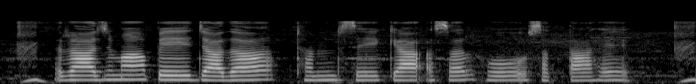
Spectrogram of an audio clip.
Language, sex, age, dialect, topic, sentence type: Hindi, female, 36-40, Garhwali, agriculture, question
